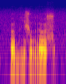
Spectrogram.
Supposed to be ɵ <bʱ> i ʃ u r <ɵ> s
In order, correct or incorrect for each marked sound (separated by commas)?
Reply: correct, correct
